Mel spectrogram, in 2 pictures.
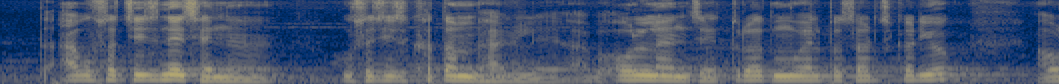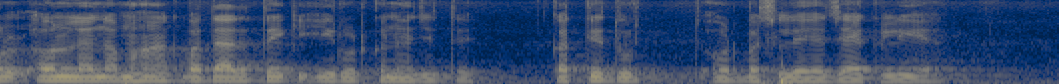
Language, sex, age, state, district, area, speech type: Maithili, male, 45-60, Bihar, Madhepura, rural, spontaneous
